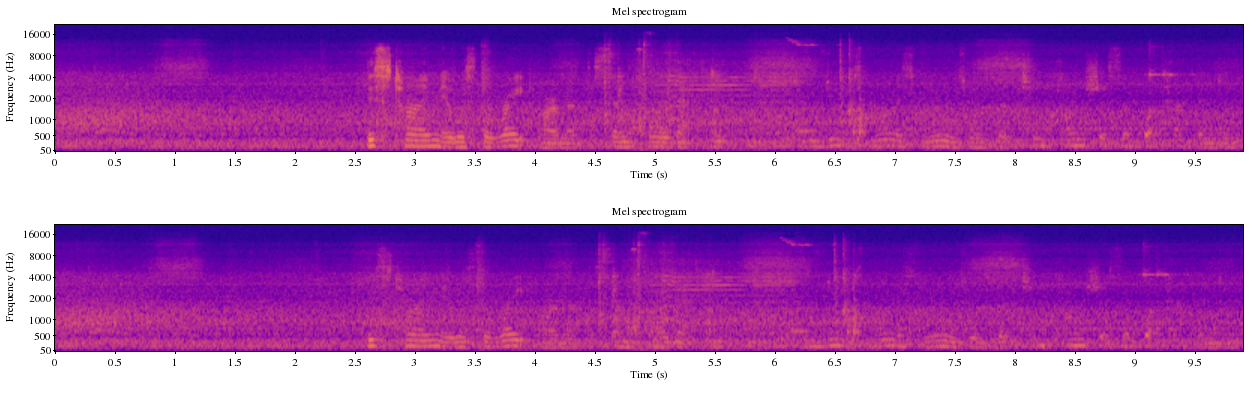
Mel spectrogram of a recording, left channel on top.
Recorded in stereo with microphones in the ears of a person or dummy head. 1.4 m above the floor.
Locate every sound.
2.6 s a woman speaking: 55° left (ahead or behind), 0.5 m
